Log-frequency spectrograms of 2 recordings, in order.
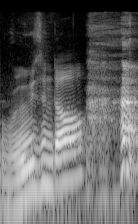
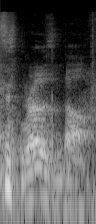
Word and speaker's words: Roosendaal: Because of the two O's, I always used to pronounce it Roosendahl, like an American. Right. Rosendahl.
